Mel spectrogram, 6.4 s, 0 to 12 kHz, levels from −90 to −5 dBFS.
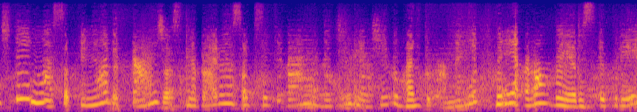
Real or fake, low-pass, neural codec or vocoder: fake; 10.8 kHz; codec, 44.1 kHz, 0.9 kbps, DAC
